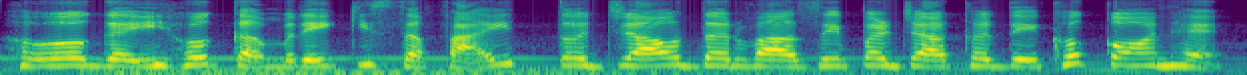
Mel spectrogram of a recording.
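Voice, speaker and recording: Shrill, scolding, bossy mother. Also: fairly even intonation, slow, soft background music. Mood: irritated, scolding. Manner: nagging, sarcastic, shouting. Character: Geeta, sharp-tongued bossy scolding mother. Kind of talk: audio drama acting.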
